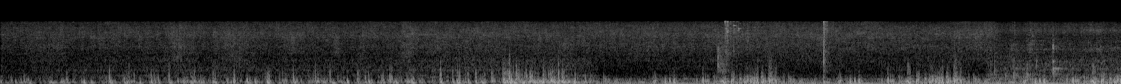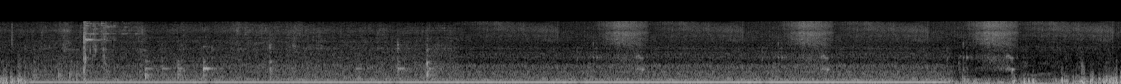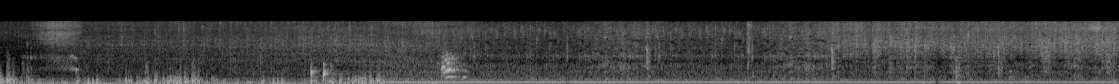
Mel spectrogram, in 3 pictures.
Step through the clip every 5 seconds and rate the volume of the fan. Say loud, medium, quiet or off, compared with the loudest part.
medium, loud, loud, loud, loud, loud, medium.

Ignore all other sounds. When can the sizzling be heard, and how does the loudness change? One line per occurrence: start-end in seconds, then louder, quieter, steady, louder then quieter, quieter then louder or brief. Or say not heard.
0.0-33.5 louder.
